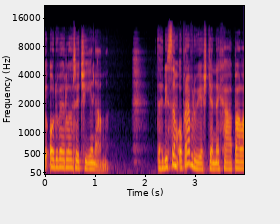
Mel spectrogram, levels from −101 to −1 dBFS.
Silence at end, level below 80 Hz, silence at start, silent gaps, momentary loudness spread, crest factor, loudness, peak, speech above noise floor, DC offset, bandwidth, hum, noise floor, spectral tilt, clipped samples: 0 s; -66 dBFS; 0 s; none; 21 LU; 18 dB; -25 LUFS; -8 dBFS; 23 dB; under 0.1%; 14.5 kHz; none; -48 dBFS; -5 dB/octave; under 0.1%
